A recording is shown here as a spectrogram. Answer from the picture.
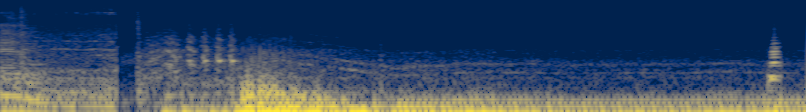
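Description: Music fades out, then a Honda Gold Wing motorcycle engine runs close by with a steady low rumble, rising briefly about a second in. Two short beeps come near the end.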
